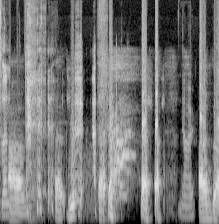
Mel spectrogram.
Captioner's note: laughter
